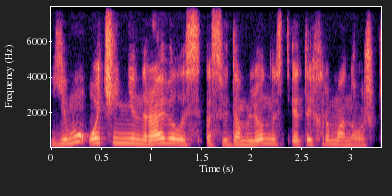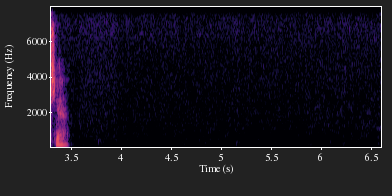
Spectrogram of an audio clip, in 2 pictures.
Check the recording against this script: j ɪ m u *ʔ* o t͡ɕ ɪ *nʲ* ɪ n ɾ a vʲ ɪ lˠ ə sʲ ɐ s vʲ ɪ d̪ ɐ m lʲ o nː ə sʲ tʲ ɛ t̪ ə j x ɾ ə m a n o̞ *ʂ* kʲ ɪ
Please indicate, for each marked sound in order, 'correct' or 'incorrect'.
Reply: correct, incorrect: nʲː, correct

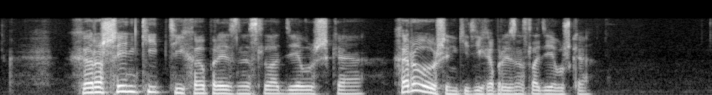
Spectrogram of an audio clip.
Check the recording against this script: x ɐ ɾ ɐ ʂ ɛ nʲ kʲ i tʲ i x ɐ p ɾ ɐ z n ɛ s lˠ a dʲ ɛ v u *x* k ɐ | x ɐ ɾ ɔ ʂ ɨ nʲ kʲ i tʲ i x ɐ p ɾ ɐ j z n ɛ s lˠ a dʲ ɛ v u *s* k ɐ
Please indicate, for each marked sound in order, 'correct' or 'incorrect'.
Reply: incorrect: ʂ, incorrect: ʂ

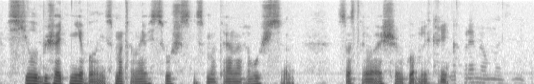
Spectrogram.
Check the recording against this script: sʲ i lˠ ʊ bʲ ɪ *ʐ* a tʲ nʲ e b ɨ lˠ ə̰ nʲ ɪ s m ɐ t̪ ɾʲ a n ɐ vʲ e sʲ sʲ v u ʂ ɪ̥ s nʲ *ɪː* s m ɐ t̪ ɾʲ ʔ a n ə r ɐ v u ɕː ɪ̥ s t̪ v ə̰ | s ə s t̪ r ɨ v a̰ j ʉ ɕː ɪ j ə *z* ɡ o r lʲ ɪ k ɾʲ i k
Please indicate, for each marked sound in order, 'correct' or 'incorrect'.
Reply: correct, incorrect: ɪ, incorrect: v

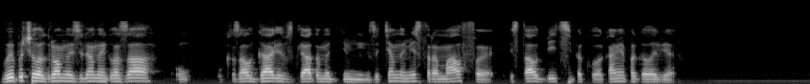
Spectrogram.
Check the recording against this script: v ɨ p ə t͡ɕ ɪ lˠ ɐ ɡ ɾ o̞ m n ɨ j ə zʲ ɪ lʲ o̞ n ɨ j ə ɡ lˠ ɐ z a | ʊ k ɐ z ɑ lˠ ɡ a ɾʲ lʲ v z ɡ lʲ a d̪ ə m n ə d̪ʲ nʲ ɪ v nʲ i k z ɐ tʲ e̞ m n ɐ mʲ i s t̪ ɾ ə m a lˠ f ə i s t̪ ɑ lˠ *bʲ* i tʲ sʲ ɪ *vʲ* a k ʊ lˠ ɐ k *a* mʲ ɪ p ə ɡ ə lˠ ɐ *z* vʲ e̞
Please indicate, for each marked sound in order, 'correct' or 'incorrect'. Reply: correct, incorrect: bʲ, correct, incorrect: none

